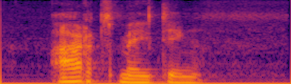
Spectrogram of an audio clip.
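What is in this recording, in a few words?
"aardmeting", Dutch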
